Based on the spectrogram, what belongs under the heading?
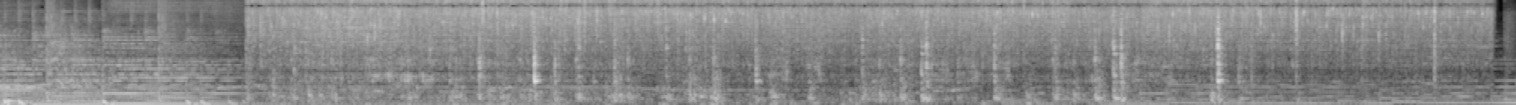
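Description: Cubed onion and capsicum sizzling in hot oil in a nonstick frying pan, stirred with a wooden spatula that clicks and scrapes against the pan, with two sharper knocks. Background music plays for the first couple of seconds before the sizzling starts.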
